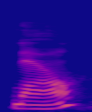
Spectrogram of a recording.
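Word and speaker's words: know: examples of silent letters silent k knife KNE no repeat after me knife knee no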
